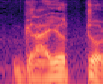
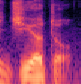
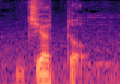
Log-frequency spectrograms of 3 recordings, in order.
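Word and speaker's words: Giotto: গায়ত্র নয়, ইংরেজি উচ্চারণে জিয়ত, ইতালিয়ানে জিয়ত্ত, জিয়ত্ত, বট্টিসেল্লি, মন্টেগনা।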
